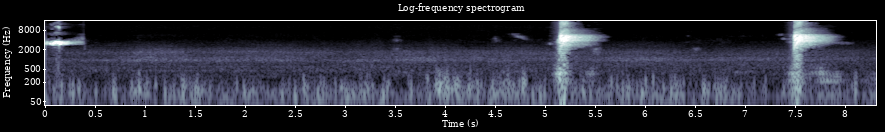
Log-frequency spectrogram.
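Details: Short high chirps of a female ultramarine grosbeak, a call meant to excite males: one clipped note at the start, a long silence, then two more sharp chirps a couple of seconds apart.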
